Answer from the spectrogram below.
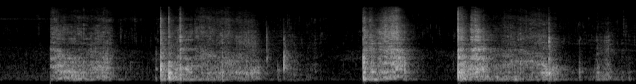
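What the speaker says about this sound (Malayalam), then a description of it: "ഇറക്കാൻ സമയമായപ്പോൾ നമുക്ക് ഒരല്പം കറിവേപ്പില കൂടെ ഇട്ടിട്ട് ഒന്ന് നന്നായിട്ട് മറിച്ചിട്ടിറക്കാം" Country chicken curry with curry leaves stirred in a pan, four bursts of scraping and clinking from a spoon against the metal, separated by short pauses, with faint sizzling underneath and no talking.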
